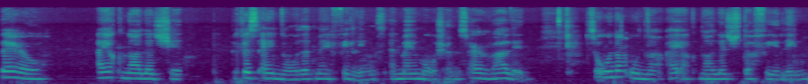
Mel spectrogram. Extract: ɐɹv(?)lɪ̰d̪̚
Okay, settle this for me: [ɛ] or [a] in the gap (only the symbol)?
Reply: a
